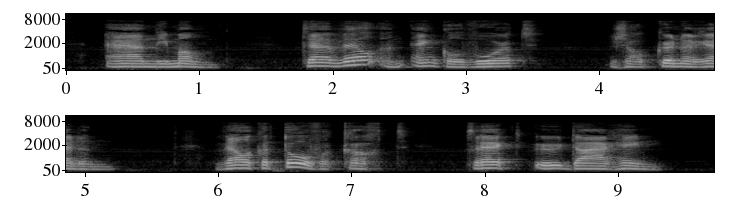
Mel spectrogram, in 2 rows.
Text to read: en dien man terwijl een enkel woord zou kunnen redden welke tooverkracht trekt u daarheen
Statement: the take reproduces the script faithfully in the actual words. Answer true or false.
true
